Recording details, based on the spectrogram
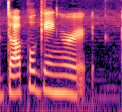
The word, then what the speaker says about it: doppelganger: Is a doppelganger, am I saying that right? – Yeah.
